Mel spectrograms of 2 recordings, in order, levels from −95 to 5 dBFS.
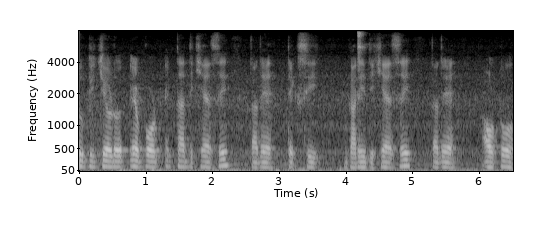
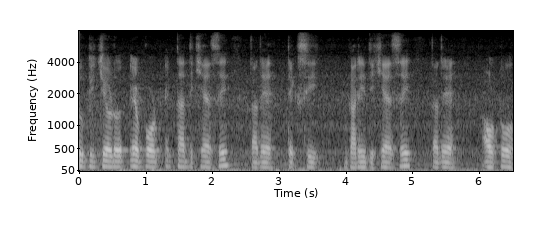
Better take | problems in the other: second | background sound (Tambourine); 13 dB below the speech

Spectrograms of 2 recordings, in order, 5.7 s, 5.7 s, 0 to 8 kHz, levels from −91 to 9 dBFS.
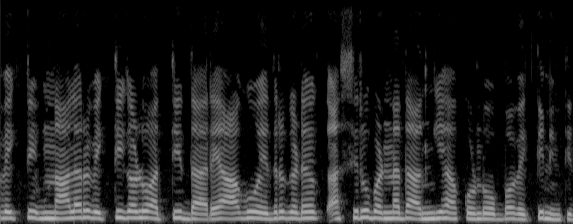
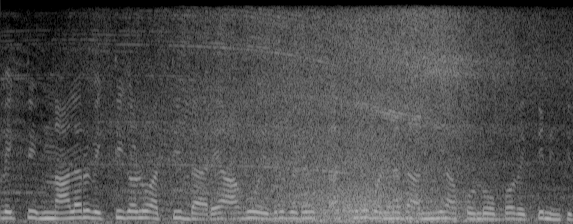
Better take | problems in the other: first | background sound (Fixed-wing aircraft, airplane); 4 dB below the speech

